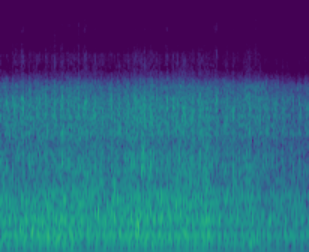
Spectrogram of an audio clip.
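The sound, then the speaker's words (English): A patrol boat engine drones steadily as the boat shoves off from the waterfront, one of several patrol boats lined up for an operation. A loud, constant low rumble with a broad churning hiss over it holds even for the whole stretch, with no voices. “Jeffries, Morrows, and I race to the waterfront and pile aboard one of the several patrol boats lined up for the operation. We shove off.”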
